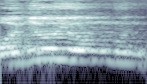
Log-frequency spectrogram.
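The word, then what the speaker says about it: 원요욕문: 이 요자도 음악이라고 할 때에 악자죠. 음악이라고 할 적에 음악이라고 할 때에는 악, 좋다고 할 때에는 락, 좋아한다고 할 때에는 요산, 요수. 그러니까 원효용문 그렇게 읽어야 되거든요. 원낭용문이라고 읽는 것이 아니라 한글로 해놨으니까 이제 원효용문이라고 이렇게 이야기를 하죠.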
